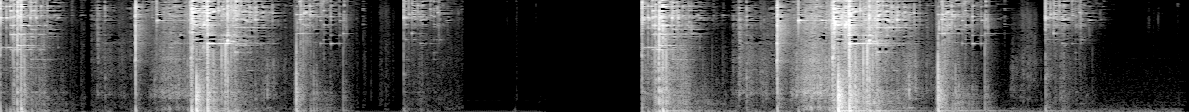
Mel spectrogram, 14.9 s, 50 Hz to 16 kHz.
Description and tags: Handling Glass Shards 1
Handling tiny glass shards. Moving them. Some sound even harmonic. Beautiful.
Recorded with:
Zoom H4n on 90° XY Stereo setup
Octava MK-012 ORTF Stereo setup
The recordings are in this order.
